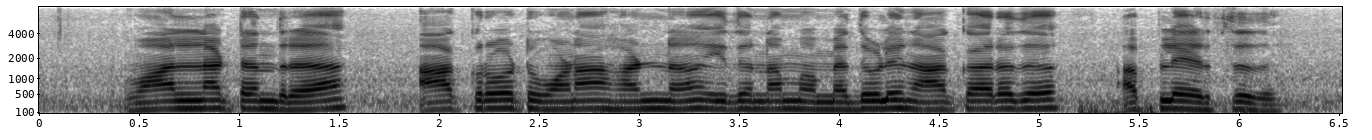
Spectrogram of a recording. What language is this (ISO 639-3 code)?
kan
